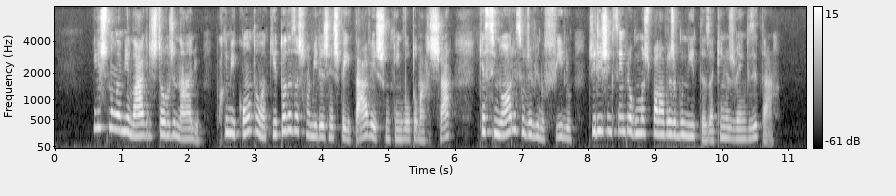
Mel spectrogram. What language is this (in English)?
Portuguese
